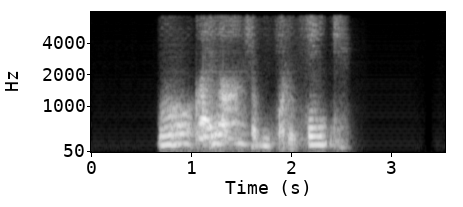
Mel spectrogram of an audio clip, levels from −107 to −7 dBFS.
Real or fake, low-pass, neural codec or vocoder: fake; 7.2 kHz; codec, 44.1 kHz, 0.9 kbps, DAC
